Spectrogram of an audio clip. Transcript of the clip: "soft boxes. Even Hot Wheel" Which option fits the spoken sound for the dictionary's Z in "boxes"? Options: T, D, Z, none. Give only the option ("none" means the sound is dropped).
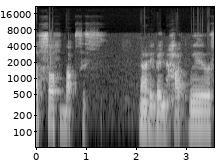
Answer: none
